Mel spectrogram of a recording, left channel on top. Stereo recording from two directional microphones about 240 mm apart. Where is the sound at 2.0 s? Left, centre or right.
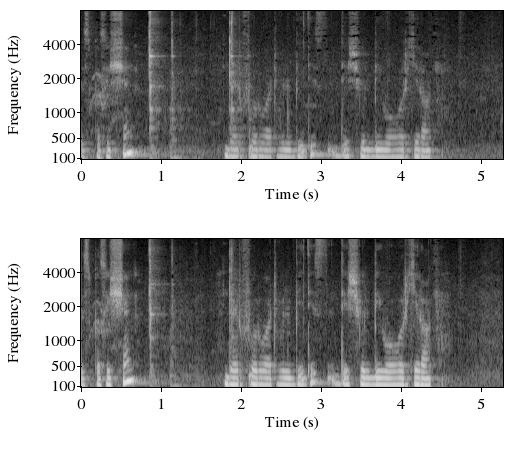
Right.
